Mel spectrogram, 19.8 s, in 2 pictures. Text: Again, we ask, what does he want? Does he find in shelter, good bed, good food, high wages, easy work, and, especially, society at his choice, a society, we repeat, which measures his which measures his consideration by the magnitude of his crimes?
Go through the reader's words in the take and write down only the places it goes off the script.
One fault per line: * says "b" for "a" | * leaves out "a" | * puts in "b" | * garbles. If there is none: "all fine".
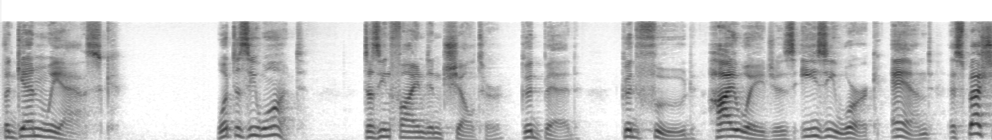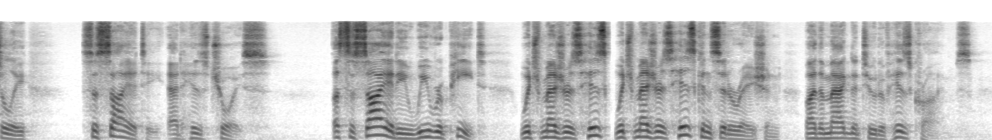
all fine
